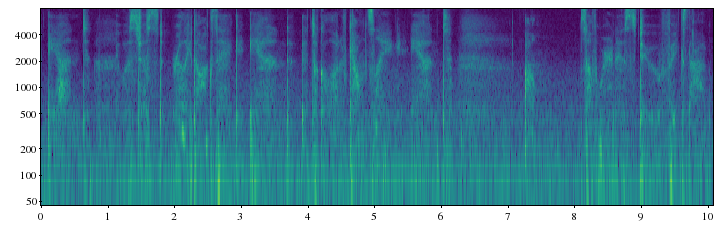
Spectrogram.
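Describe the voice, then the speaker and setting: Whispering at a very slow pace, with long, frequent pauses, big jumps in loudness and noticeable noise in the background. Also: woman. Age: 20s. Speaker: ASMR creator. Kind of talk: whispered ASMR ramble giving advice. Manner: whispered, soft-spoken, relaxing.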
